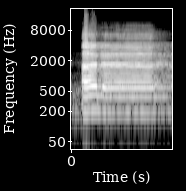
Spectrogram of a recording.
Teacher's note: یہاں پر یہ چھوٹا مد ہے تو اس کو 1 سے 3 الف کی برابر کھینچ کر کے پڑھیں گے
